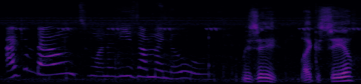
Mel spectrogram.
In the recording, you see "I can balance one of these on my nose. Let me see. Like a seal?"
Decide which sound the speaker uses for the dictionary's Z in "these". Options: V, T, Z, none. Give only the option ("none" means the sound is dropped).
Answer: Z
